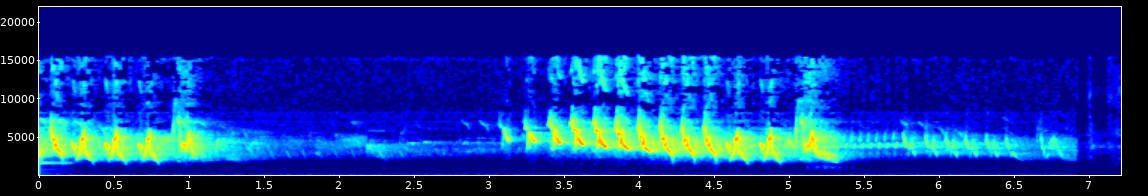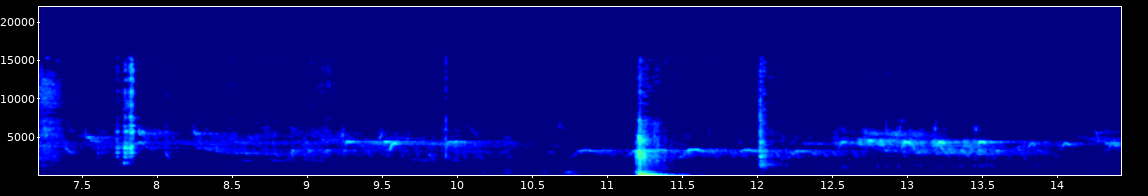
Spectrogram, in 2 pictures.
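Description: A songbird singing two loud phrases, each a rapid run of high notes falling in pitch, about three seconds apart. Later, faint distant birdsong and one sharp knock about eleven seconds in.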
